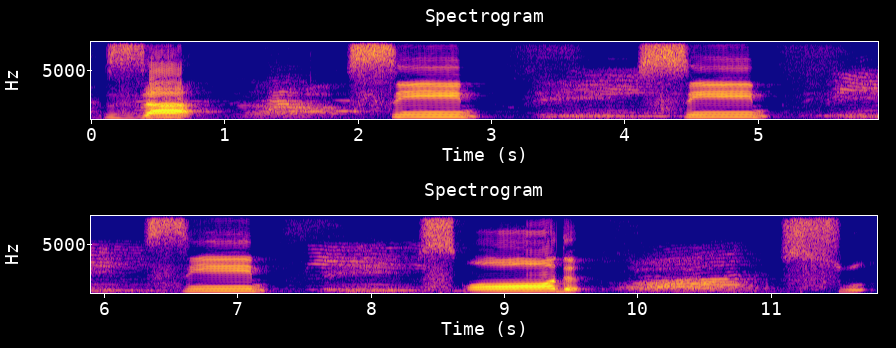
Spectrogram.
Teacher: صاد، زا، اور سین، تینوں سختی والے ہیں اور تینوں کے اندر سے سیٹی کی آواز نمایاں ہونی چاہیے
